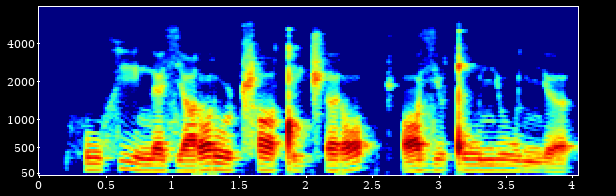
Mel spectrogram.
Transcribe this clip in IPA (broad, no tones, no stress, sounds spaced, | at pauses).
h u x i n ɛ zʲ ɑ ɾ ɔ ɾ u ʈ͡ʂʰ ɑ ǃ i t͡ʃʼ ɜ ɾ ɔ | t͡ʃʼ ɒ zʲ ʊ ǃ uː nʲ uː lʲ nʲ ɜ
